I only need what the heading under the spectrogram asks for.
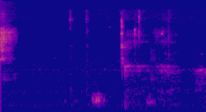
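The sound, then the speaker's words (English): A few soft, quiet clicks scattered across a couple of seconds as a computer button is pressed, with faint thumps between them and no talking. “Yeah, I was just clicking on something.”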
